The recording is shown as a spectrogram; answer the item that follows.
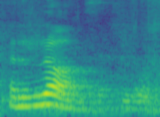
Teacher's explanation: लुंठित या प्रकंपित व्यंजन वो व्यंजन होता है जिसका उच्चारण करते समय सबसे ज़्यादा वाइब्रेशन होती है, मतलब सबसे ज़्यादा कंपन होती है, वो होता है हमारे लुंठित व्यंजन।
